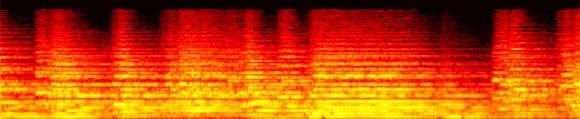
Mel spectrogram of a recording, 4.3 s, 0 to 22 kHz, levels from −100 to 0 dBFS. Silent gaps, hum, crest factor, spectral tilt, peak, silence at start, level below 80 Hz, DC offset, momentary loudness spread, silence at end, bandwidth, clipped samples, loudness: none; none; 16 dB; -6.5 dB/octave; -6 dBFS; 0 s; -46 dBFS; under 0.1%; 8 LU; 0 s; 15 kHz; under 0.1%; -22 LUFS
